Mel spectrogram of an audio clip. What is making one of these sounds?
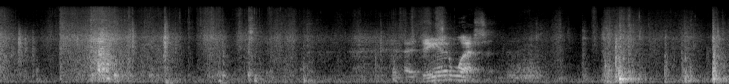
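A hard plastic case knocks and clatters.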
